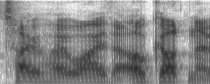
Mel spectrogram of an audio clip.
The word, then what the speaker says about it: Touhou: I call it Touhou sometimes for fun, but it is Touhou.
